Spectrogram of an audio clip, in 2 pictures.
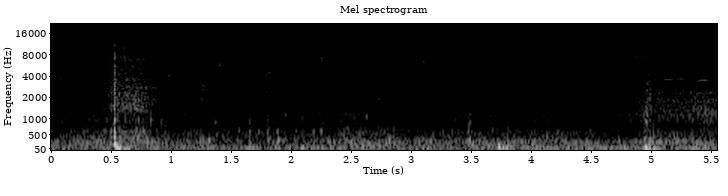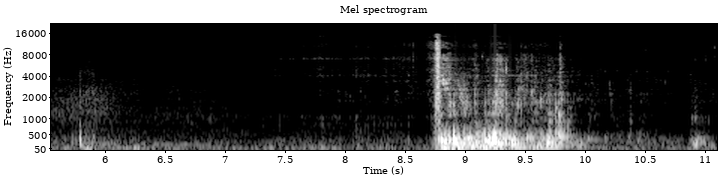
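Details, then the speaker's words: Heating system header tank in the roof being refilled after draining: quiet, then a sudden one-second gush and gurgle of water and air flowing back in as the level drops; normal refill. "you could clearly hear that water going back into the system and air getting back into the system and now the water level is dropping because it's refilling what we drained out and the tank's starting to refill"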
